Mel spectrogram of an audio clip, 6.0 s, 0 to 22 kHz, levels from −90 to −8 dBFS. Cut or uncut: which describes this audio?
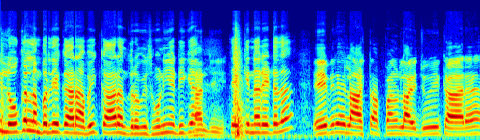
uncut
